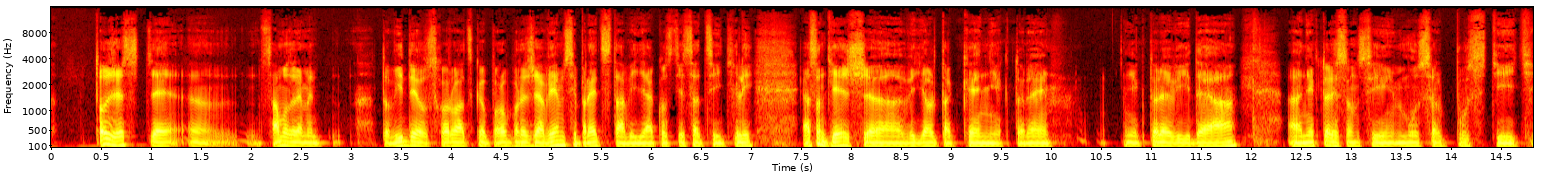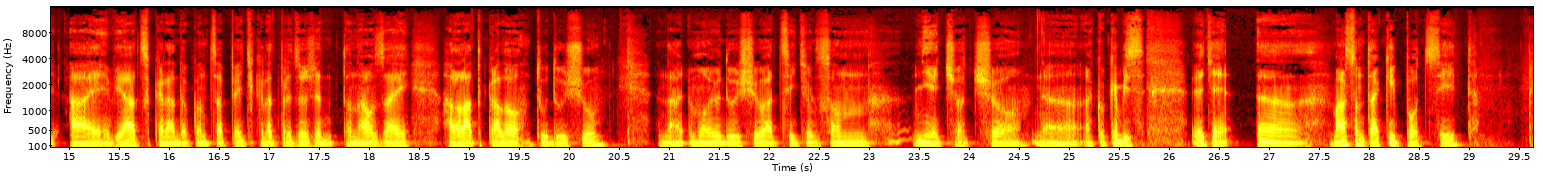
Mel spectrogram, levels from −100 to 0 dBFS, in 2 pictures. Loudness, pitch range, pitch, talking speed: -20 LUFS, 85-95 Hz, 85 Hz, 110 wpm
